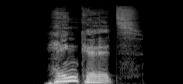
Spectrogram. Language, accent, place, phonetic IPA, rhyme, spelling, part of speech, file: German, Germany, Berlin, [ˈhɛŋkl̩s], -ɛŋkl̩s, Henkels, noun, De-Henkels.ogg
- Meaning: genitive singular of Henkel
